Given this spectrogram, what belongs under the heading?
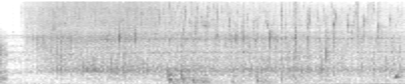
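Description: Frozen onion rings fry in oil in a pyramid pan fryer, giving a steady, close sizzle with fine crackling pops, fairly quiet and without voices.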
